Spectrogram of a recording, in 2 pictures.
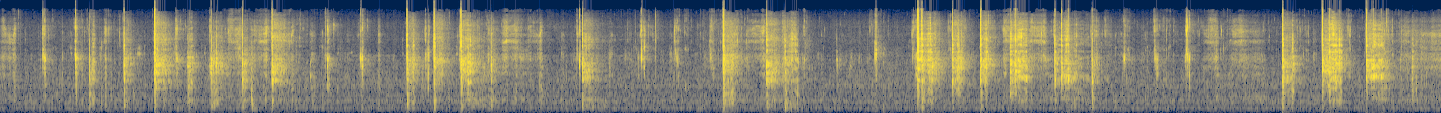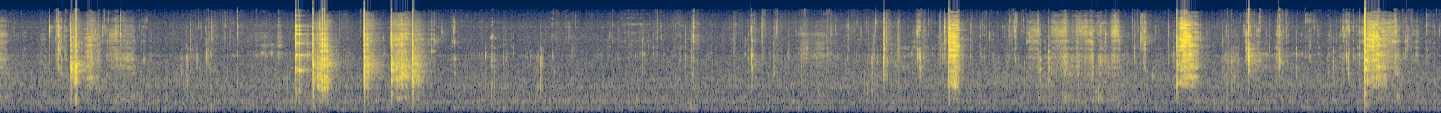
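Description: Close-miked eating sounds: chewing and mouth sounds in irregular clusters of clicks and crackles, with sparser single clicks near the end.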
